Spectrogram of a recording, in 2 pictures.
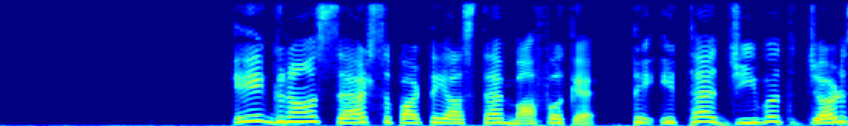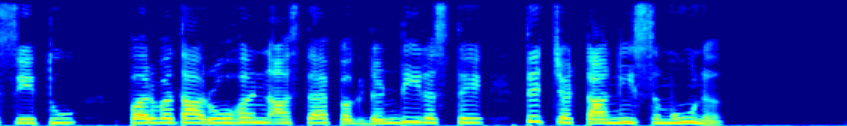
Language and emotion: Dogri, neutral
